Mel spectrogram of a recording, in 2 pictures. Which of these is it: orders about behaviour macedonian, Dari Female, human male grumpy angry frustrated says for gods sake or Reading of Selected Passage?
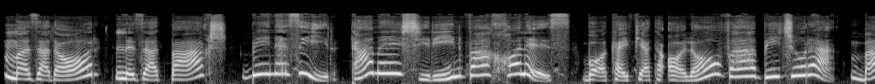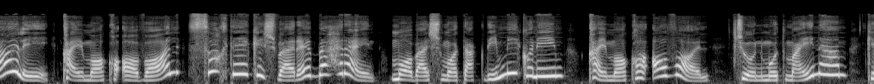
Dari Female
